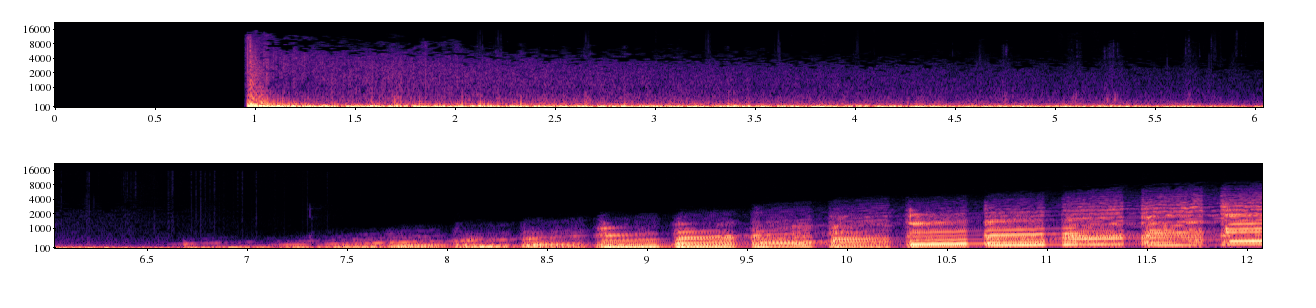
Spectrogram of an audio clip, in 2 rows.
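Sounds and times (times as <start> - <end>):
deep boom impact: 1.0 - 9.3
plucked melody: 7.1 - 12.0.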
